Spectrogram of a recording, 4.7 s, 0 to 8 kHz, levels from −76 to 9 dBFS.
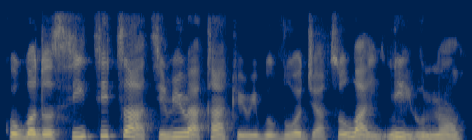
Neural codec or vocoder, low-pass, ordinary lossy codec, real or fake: autoencoder, 22.05 kHz, a latent of 192 numbers a frame, VITS, trained on one speaker; 7.2 kHz; MP3, 64 kbps; fake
